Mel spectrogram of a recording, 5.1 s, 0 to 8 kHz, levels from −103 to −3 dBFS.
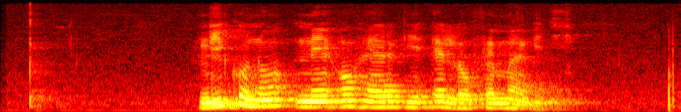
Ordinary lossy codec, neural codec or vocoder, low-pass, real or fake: AAC, 32 kbps; none; 7.2 kHz; real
